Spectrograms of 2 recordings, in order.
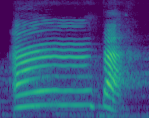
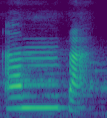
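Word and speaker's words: أنت: Nih, lihat pada bacaan anta. Nun mati bertemu dengan huruf ta, maka dibaca samar. Bacanya tidak anta, tidak seperti itu, tetapi kita samarkan. Anta, anta.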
